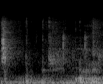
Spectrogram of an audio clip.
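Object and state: Solid concrete-filled door jamb.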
